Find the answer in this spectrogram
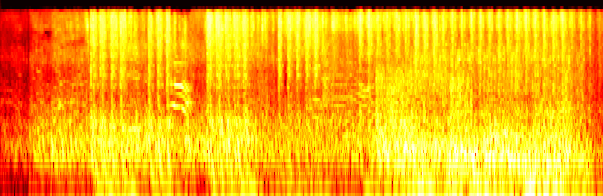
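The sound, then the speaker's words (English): Rapid, loud machine-gun fire hits parked trucks on a bridge, dense bursts running almost continuously with a brief break near the start. “He hits the parked trucks on the bridge. A fireball ignites. He fires again, taking out all the trucks.”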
